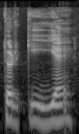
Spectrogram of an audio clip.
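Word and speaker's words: Türkiye: No, pronounced Erdogan, and by the way, it's Turkiye, right?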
